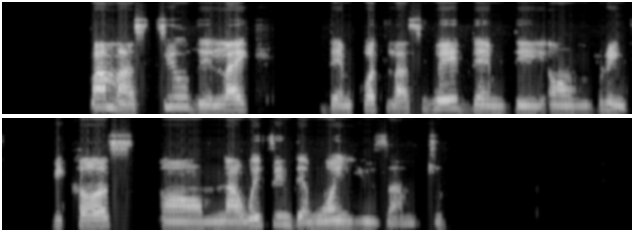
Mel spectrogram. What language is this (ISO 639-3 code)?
pcm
